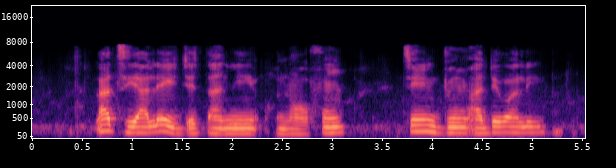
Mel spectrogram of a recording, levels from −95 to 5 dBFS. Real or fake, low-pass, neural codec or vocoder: fake; 7.2 kHz; codec, 16 kHz, 4 kbps, X-Codec, HuBERT features, trained on LibriSpeech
